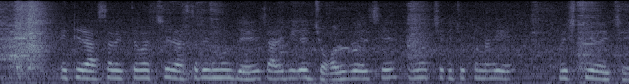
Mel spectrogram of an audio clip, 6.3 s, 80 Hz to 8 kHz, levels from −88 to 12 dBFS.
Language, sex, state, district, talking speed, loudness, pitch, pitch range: Bengali, female, West Bengal, Jhargram, 145 wpm, -31 LUFS, 230 Hz, 220-240 Hz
